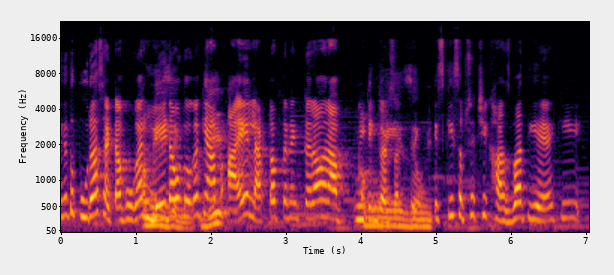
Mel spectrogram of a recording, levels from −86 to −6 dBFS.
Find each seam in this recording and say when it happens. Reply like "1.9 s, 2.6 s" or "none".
5.0 s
